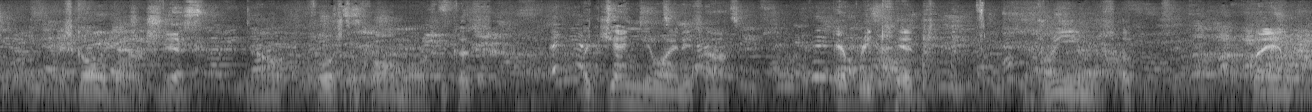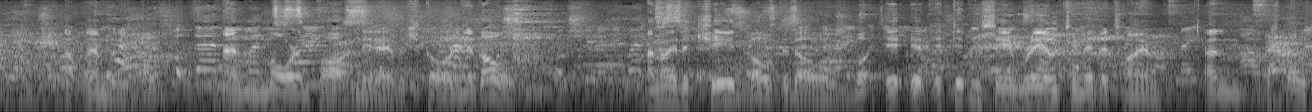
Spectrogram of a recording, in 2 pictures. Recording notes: Across two tuesdays in Trentham. A busy cafe is a busy cafe, and a small audio budget is a small audio budget - so sorry if the background gets too distracting at times.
